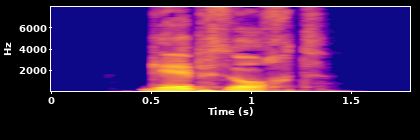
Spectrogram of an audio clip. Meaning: jaundice, icterus
- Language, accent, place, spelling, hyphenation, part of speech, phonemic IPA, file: German, Germany, Berlin, Gelbsucht, Gelb‧sucht, noun, /ˈɡɛlpzʊxt/, De-Gelbsucht.ogg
